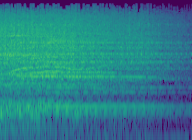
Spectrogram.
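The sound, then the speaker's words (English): A single sustained train whistle blows loud, its steady tones holding for a few seconds before slowly fading, with no voices over it. “can we hear the train whistle one time?”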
